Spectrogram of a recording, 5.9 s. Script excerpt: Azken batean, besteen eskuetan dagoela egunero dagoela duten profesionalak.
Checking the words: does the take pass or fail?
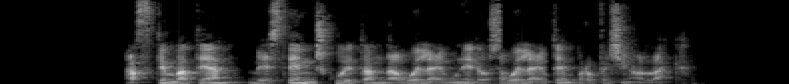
pass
